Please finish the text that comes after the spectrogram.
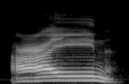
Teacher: عین جو ہے عزیزان محترم یہ بھی حروف حلقی میں سے ہوتی ہے، یعنی وہ حروف جو حلق سے ادا ہوتے ہیں تو ان میں سے ایک عین بھی ہے۔ عین اور حا دونوں کا ایک ہی مخرج ہوتا ہے، یعنی یہ حلق کے درمیان سے ادا ہوتی ہے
